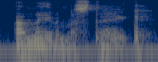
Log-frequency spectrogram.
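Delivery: soft, deflated mock regret; sinking regret. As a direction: say it quietly as reality sinks in. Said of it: "the reality sets in".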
